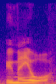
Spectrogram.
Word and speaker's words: Umeå: wrong again aren't I so it's umor not um although it's spelled that way to a an english- speaking person the a with a circle above it is or so um or well that's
